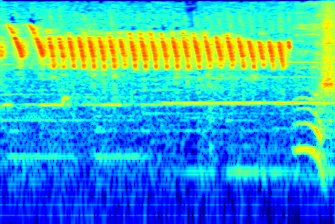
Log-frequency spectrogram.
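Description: A pet songbird kept for singing contests delivers a rapid, steady trill of bright repeated chirps, close and loud, ending in a few sweeping whistled notes.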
